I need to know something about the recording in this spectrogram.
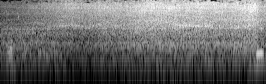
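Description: A handheld disc grinder running against a glass sculpture, giving a steady whirring hiss with a faint whine that grows a little louder. It is grinding the glass surface smooth, wearing away the earlier grind lines on the way to a shine.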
